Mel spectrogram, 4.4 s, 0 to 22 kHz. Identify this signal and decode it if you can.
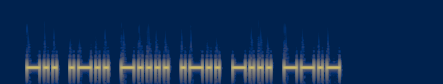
Morse code, heard as a keyed tone, about 27 wpm, 700 Hz. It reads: DL6LBQ
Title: DXCC-100 Call Signs - 6 Characters - Repeated 3x - 28wpm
